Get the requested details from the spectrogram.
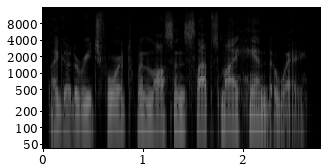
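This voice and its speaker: A man narrating a first-person romance audiobook in a warm, light storytelling delivery. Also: lowish voice, fairly quick, vocal fry, dry recording, clean studio sound.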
